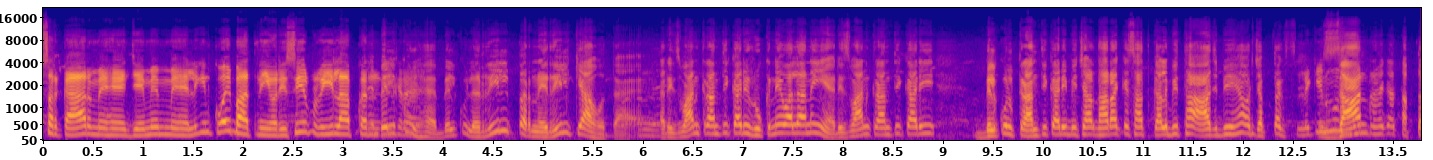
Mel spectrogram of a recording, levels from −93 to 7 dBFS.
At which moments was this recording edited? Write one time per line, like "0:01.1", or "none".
0:06.3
